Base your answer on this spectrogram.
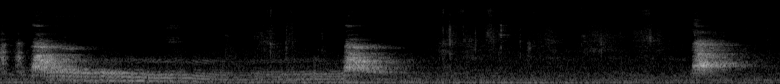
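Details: A Yorkshire terrier gives three loud vocal bursts roughly 3.5 seconds apart. The first trails into a long, falling, harmonic whine lasting about two seconds. The later two are short and sharp, with a low background hum throughout.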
